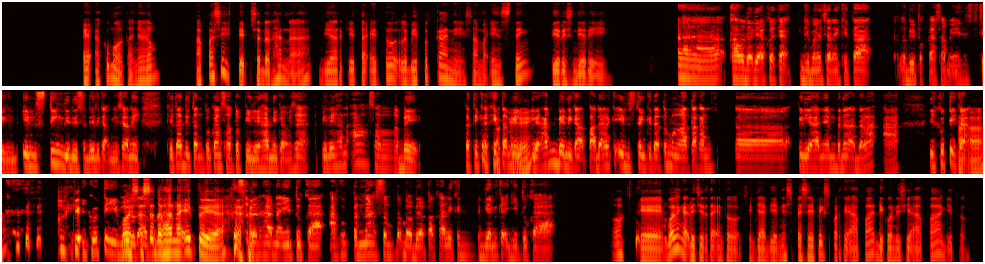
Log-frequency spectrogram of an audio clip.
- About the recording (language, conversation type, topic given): Indonesian, podcast, Apa tips sederhana agar kita lebih peka terhadap insting sendiri?
- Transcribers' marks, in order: other background noise; tapping; joyful: "Oke"; chuckle; chuckle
